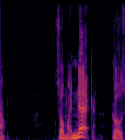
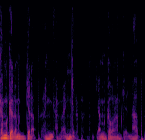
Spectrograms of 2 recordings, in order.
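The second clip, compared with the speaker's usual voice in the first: softer and softer mutter; fading self-talk; 7 semitones lower, 9 dB quieter, much faster than usual. Retold or imitated. Hurt wrestler telling himself to get up, fading mutter. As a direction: talk yourself up, fading away.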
